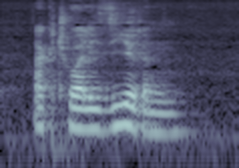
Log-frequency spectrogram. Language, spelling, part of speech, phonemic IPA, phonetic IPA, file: German, aktualisieren, verb, /aktualiˈziːʁən/, [ʔaktʰualiˈziːɐ̯n], De-aktualisieren.ogg
- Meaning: 1. to update 2. to refresh, reload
